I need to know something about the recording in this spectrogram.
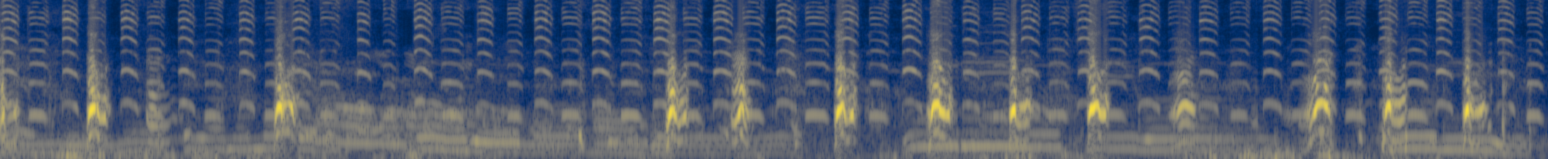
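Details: Dog singing at Dream Forest: a dozen short, high, squeaky yelping notes, each rising then falling, repeated roughly every half second to second, over a soft melody of steady sustained tones.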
